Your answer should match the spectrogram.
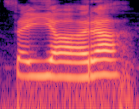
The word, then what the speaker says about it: سيارة: So we don't pronounce the T of the word سيارة.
